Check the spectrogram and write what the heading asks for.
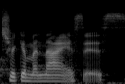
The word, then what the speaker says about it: trichomoniasis: causing the infection and the infection is called trichomoniasis okay that's the one you can just call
